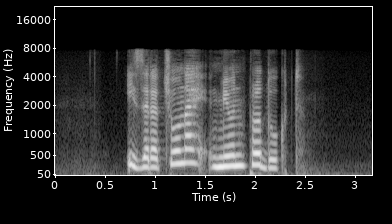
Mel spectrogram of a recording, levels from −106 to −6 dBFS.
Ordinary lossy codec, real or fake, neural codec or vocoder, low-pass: none; fake; codec, 16 kHz, 0.8 kbps, ZipCodec; none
